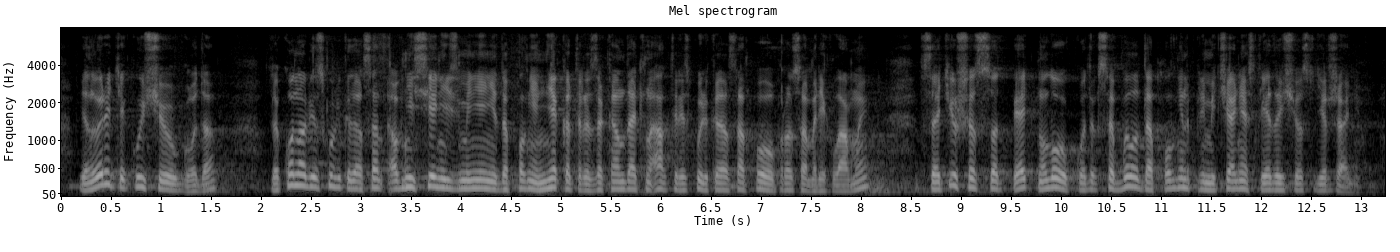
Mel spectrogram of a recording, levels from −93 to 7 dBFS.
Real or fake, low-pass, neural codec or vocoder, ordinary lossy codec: real; 7.2 kHz; none; none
